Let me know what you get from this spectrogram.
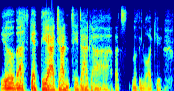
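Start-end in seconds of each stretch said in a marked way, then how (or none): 0.0-2.3 put-on rough, creaky, throaty voice. Imitating a film actor's line while admitting they can't do it: throaty film-voice impression. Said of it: "he's just this really throaty sort of like".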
